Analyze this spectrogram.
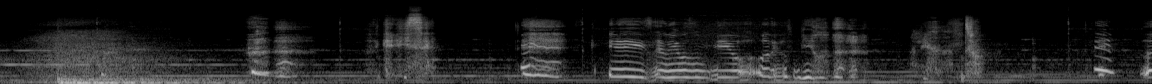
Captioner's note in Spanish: Sollozos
